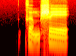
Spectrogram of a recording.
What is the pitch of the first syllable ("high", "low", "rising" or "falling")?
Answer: low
